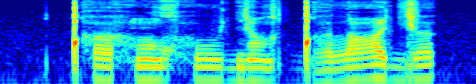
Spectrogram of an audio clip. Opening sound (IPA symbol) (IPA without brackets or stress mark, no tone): ǃʰ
